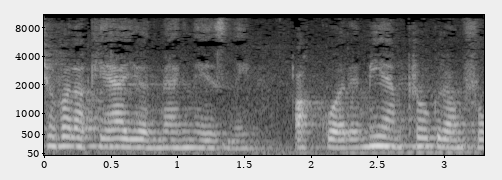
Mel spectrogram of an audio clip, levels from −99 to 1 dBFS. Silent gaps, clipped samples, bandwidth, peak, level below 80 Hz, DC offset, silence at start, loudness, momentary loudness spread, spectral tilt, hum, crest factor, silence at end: none; under 0.1%; 10.5 kHz; -8 dBFS; -46 dBFS; under 0.1%; 0 s; -24 LUFS; 10 LU; -6 dB/octave; none; 16 dB; 0 s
